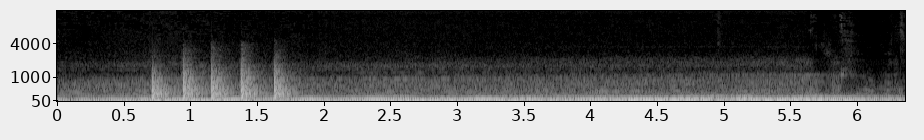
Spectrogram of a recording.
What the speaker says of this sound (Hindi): दरवाजे पर फिर से जोर जोर से दस्तकें हुई और दरवाजा कांपने लगा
